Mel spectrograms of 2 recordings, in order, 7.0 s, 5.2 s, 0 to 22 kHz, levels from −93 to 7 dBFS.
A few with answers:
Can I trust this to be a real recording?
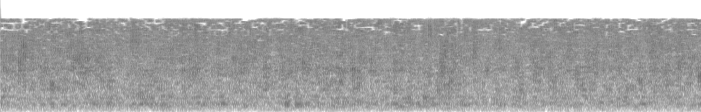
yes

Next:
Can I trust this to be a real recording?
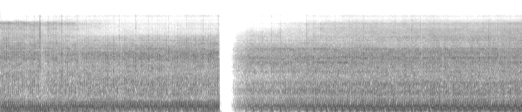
no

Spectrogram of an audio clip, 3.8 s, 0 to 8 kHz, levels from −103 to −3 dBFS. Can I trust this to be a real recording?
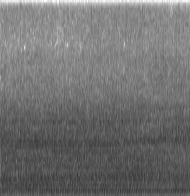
yes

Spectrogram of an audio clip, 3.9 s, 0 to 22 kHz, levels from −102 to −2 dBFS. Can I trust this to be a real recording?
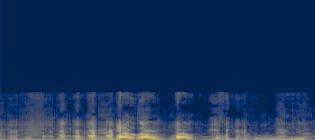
no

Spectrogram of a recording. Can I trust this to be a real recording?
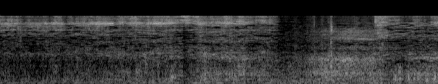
no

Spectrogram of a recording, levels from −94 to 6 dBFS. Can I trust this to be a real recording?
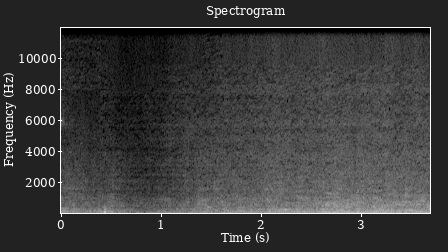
no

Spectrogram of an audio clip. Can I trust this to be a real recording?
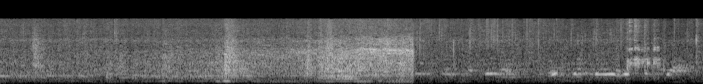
yes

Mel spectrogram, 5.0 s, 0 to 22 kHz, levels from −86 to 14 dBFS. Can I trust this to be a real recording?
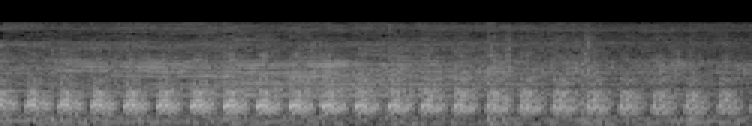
yes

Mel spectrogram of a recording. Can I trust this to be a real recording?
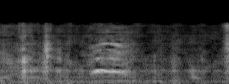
no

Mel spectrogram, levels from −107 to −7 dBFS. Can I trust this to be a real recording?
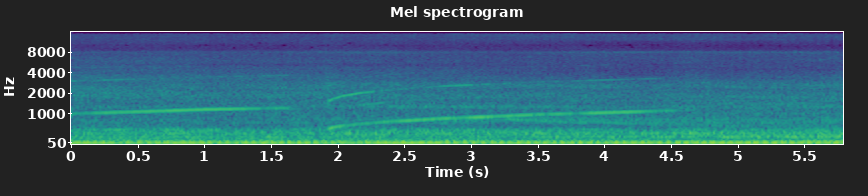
yes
